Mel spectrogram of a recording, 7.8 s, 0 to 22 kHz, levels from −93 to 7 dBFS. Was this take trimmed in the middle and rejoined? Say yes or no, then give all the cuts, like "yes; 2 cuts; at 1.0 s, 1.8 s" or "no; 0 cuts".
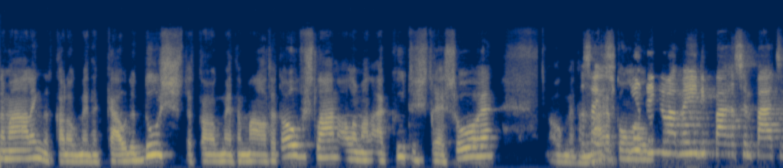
yes; 1 cut; at 5.4 s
